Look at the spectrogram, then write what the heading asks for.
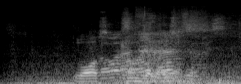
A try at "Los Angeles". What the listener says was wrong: Yeah.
